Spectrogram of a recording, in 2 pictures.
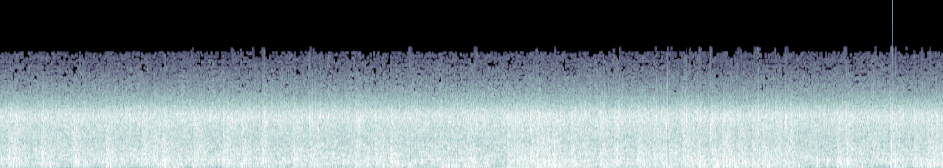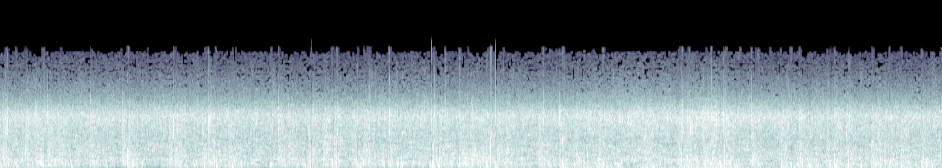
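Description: Steady heavy rain falling on the ground and leaves.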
